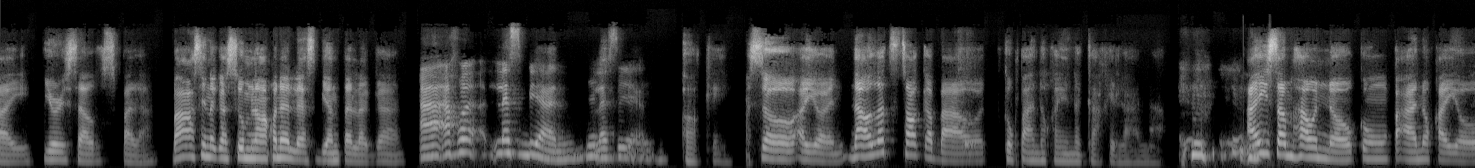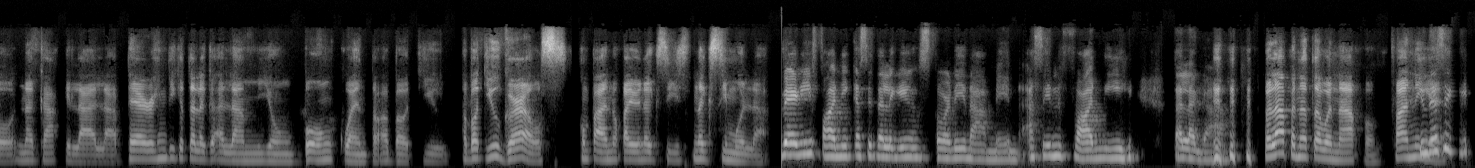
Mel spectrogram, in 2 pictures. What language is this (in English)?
Filipino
